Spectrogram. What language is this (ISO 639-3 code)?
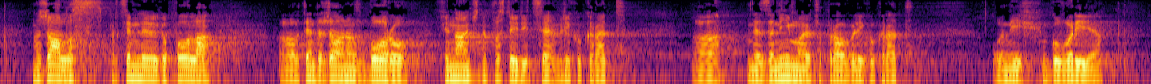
slv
